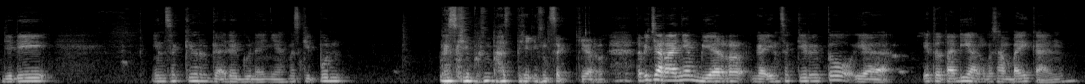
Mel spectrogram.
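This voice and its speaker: A man's voice: mid-range voice, normal speed, long pauses, a little hiss or hum. Young male radio announcer from Malang, light Javanese accent, upbeat and motivational. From Malang, East Java. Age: young adult. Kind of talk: casual interview chat.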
